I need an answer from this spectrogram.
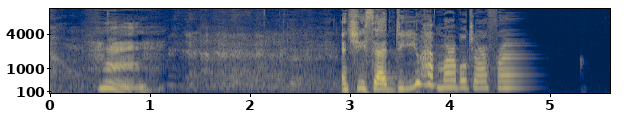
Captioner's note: laughter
